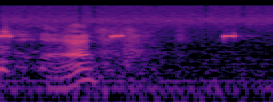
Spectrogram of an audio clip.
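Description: Game-show countdown clock beeping: a short, high electronic beep about once a second, three times, with a brief voice in between.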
